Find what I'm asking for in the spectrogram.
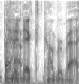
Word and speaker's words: Cumberbatch: Benedict Cumberbatch.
